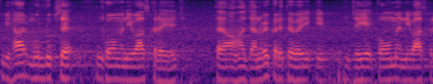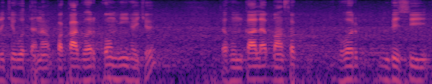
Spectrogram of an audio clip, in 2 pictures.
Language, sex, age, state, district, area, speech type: Maithili, male, 60+, Bihar, Purnia, urban, spontaneous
